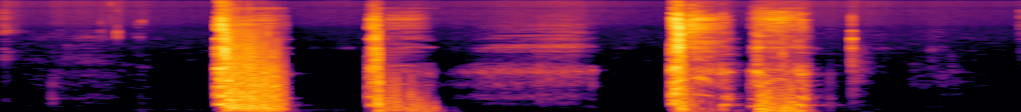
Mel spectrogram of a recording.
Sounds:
Cough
